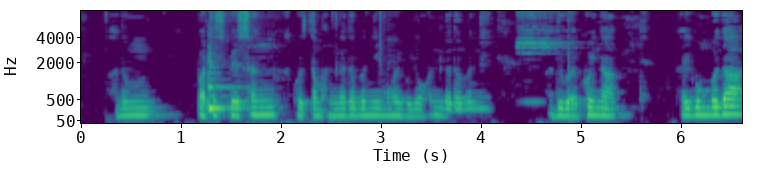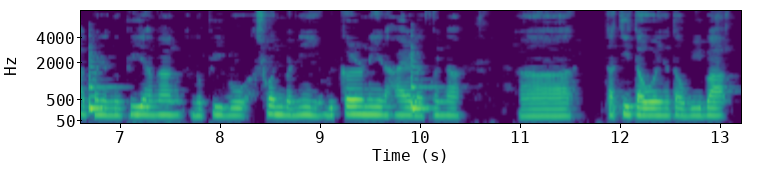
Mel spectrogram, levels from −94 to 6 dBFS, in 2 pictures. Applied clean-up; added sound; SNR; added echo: classical method Wiener filter.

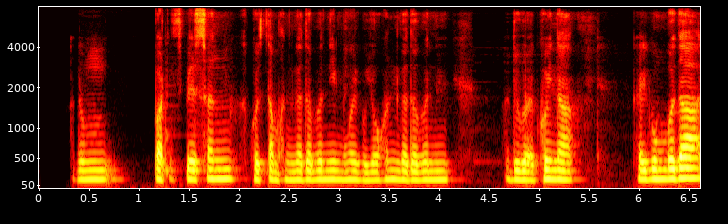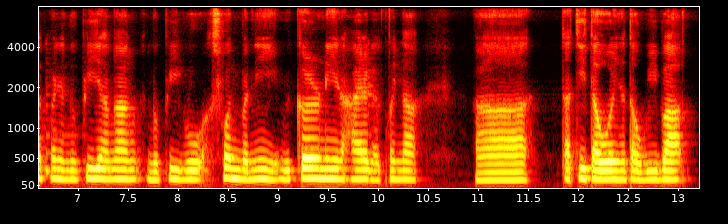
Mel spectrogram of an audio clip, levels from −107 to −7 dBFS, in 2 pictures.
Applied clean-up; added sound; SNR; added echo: neural mask model DeepFilterNet 3.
